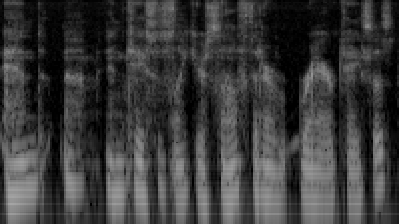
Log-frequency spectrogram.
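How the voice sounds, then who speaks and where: In an ASMR roleplay, a man plays a calm, reassuring doctor treating a patient's alien skin disease, using an exaggerated, low, mellow voice. He speaks slowly and deliberately, soft and breathy, often sinking toward a whisper to soothe the patient.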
